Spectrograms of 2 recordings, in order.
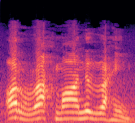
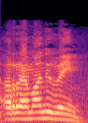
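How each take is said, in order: First: Slow الرحمن الرحیم, "ar-rahmaan ir-raheem" with full ح; correct throaty ح. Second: Quick الرحمن الرحیم with the ح swallowed, like "ar-rehman ir-reim"; wrong, slack ح. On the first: Teacher corrects the students' common mistake, careful pronunciation. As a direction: draw out الرحمن الرحیم, sounding each ح from the throat. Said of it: "بلکہ آپ کو". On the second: Teacher shows the common mistake, careless pronunciation. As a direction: slur الرحمن الرحیم, dropping the throaty ح to a weak h. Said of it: "یہ نہیں پڑھنا۔". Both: Shown as a demonstration.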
